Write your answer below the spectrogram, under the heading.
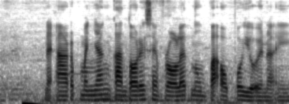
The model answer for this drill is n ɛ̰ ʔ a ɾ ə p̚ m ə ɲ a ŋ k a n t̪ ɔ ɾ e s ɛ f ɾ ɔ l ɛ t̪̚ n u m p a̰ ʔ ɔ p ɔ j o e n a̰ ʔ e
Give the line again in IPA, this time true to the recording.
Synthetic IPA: n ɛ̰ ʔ a ɾ ə p̚ m ə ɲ a ŋ k a n t̪ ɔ ɾ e s ɛ f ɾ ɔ l ɛ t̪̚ n u m p a̰ ʔ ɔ p ɔ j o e n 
